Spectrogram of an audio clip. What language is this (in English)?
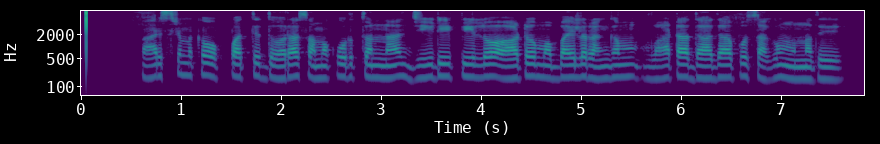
Telugu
